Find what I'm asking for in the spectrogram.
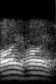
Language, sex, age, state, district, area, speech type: Bengali, male, 60+, West Bengal, Uttar Dinajpur, rural, conversation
